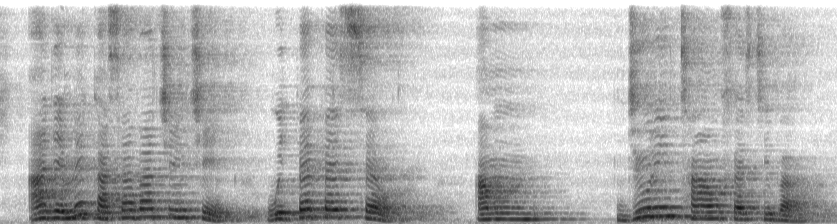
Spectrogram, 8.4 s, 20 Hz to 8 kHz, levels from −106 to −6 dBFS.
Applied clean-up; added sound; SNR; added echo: none; none; none; reverberation time 1.2 s.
